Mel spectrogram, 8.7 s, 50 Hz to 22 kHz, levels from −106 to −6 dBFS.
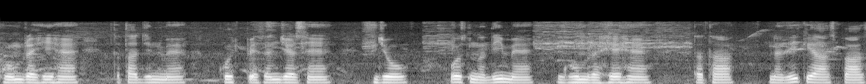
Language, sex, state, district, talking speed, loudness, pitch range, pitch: Hindi, male, Haryana, Charkhi Dadri, 150 wpm, -15 LUFS, 130-135 Hz, 130 Hz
